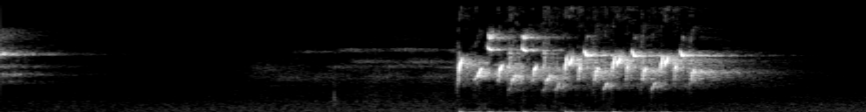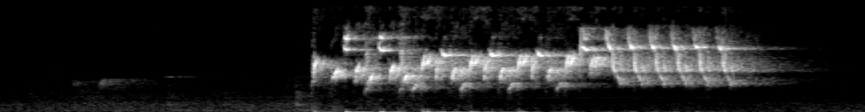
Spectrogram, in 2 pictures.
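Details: European goldfinch singing during courtship display: two loud bursts of quick, tinkling, buzzy twitters after a soft thin opening note, with near silence between them.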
